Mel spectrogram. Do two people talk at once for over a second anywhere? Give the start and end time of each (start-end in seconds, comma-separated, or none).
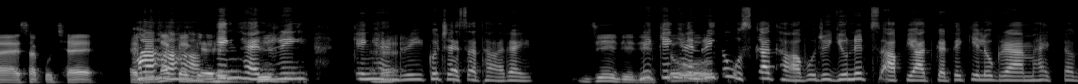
1.3-2.9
